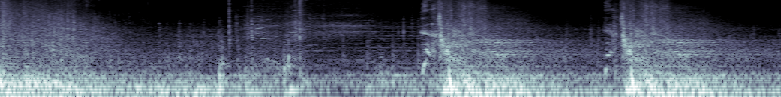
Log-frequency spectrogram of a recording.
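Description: In the Hogwarts Legacy video game, the Confringo blasting spell goes off in a few loud, booming explosions, each with a sharp whooshing burst and a rumbling tail, spaced a couple of seconds apart.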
